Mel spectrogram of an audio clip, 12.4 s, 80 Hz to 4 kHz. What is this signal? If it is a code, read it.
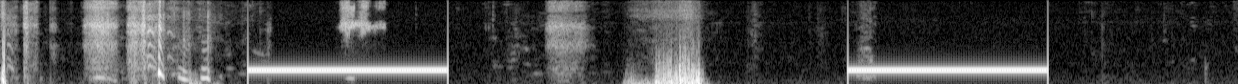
Ringback tone (North America), 440 + 480 Hz.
